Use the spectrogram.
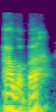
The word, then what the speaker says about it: Alba: And I'm told it is Alba, so...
